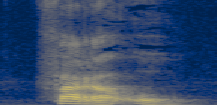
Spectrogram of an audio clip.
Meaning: pharaoh
- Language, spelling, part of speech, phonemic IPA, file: Dutch, farao, noun, /ˈfarao/, Nl-farao.ogg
